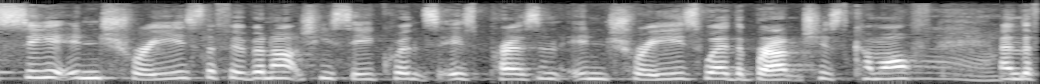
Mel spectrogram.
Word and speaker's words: Fibonacci: How to pronounce it? Fibonacci. It's Fibonacci.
